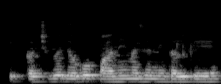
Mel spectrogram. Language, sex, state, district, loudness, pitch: Hindi, male, Uttar Pradesh, Jyotiba Phule Nagar, -22 LUFS, 135 Hz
